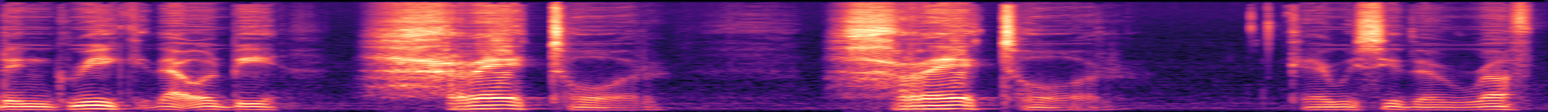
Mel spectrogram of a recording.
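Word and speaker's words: ῥήτωρ: the H actually though the H is pronounced before the r in Greek words in English we don't do that we just say rhetoric but in Greek that would be retor okay we see the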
